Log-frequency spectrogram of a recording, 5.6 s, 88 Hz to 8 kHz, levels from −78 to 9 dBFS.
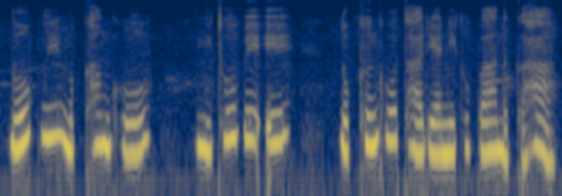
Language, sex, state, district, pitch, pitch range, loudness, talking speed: Garo, female, Meghalaya, North Garo Hills, 275 Hz, 245-310 Hz, -14 LUFS, 65 wpm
